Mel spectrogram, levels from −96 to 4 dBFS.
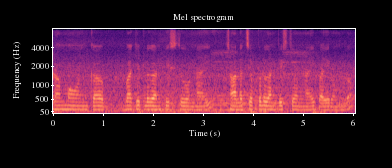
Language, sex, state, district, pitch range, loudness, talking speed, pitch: Telugu, male, Telangana, Mahabubabad, 120-135 Hz, -18 LUFS, 130 wpm, 130 Hz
